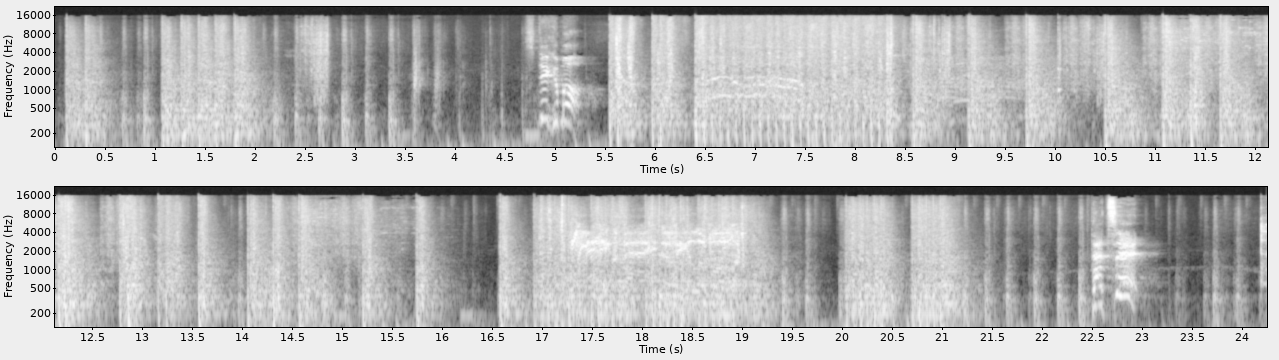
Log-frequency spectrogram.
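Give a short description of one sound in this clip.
Footsteps thud across wooden floors.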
